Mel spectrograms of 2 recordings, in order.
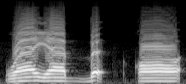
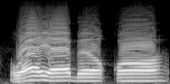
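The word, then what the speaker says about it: ويبقى: menambahkan Hamzah di situ misalkan waabqo ini menambahkan Hamzah harusnya Bagaimana harusnya yaitu waabqo mengalir suaranya kemudian huruf qo di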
